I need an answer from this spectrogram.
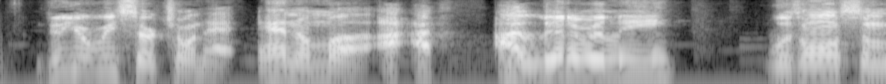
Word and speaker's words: anima: It's anima, not enema.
